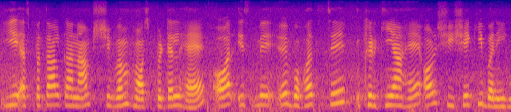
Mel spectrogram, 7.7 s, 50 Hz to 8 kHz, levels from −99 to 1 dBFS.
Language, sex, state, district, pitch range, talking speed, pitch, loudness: Hindi, female, Maharashtra, Nagpur, 225-250 Hz, 150 wpm, 240 Hz, -20 LUFS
